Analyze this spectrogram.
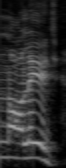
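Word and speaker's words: knowledge: यहाँ जैसे होता है नॉलेज, नॉलेज में क्या होता है के साइलेंट रहता है, क्योंकि के में जो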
